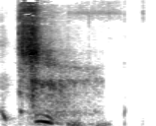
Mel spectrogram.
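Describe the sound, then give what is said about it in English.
A single loud sneeze in a very dusty place: a quick intake followed by a sharp, bright burst of breath that trails off within about a second, with a faint sniff just after. “sneezes.”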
